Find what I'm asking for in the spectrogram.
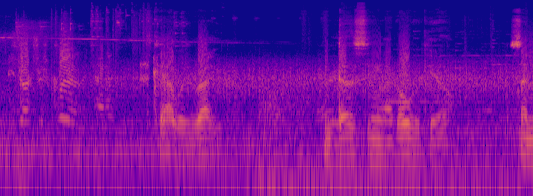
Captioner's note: radio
